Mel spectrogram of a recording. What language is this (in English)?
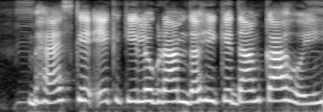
Magahi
